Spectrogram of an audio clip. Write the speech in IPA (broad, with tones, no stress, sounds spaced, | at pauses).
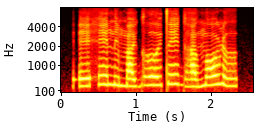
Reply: ʔ eː˩ h eː˧ n i˩ m a˩ y̯ ɡʱ ɤː˧ y̯ t̪ eː˥ ɡʱ a˩ u̯ n̪ ɔː˧˥ u̯ ɳ ɯ˩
